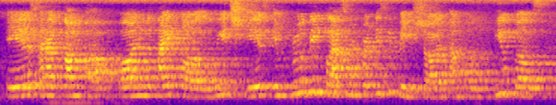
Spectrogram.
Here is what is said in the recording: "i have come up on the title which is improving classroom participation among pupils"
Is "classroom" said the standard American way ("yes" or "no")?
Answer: no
